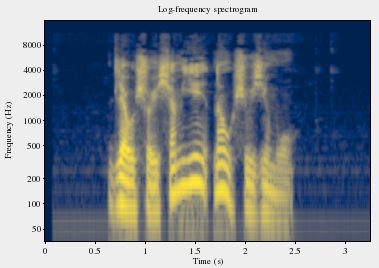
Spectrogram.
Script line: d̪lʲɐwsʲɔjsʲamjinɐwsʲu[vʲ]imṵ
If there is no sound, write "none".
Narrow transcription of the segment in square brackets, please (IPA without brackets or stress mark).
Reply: zʲ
